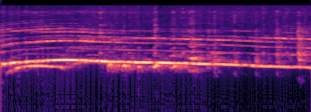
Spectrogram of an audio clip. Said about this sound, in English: Dude, we do need that shit. We need a siren, we need like, tomorrow.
